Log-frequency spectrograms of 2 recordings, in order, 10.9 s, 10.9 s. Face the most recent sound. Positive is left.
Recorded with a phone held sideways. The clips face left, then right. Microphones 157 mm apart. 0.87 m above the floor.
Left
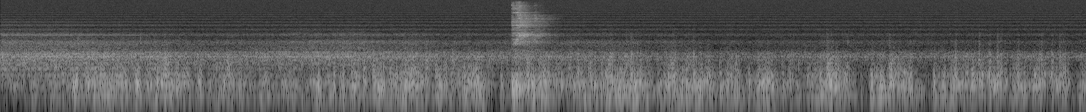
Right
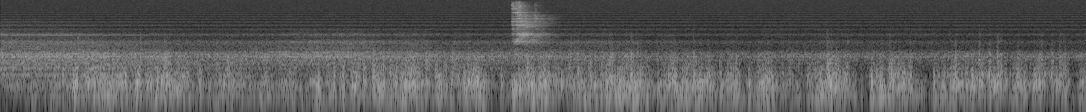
turn(degrees=80)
